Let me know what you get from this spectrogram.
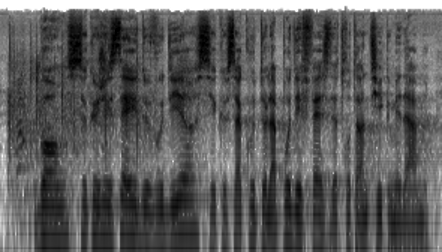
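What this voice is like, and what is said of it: Southern French accent, slightly Spanish. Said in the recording (French): “Très étrange, hein, cet accent du sud avec un petit accent espagnol”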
